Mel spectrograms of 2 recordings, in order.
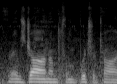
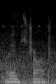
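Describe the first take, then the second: First: Quiet mumbled reply. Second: Barely audible mumble; soft mumbled name; too quiet. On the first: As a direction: still too soft. Student repeats, still mumbling. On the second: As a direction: mumble your name so it can't be heard. Student mumbling name in lobby. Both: Retold or imitated.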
